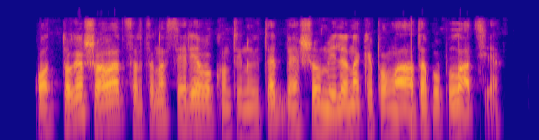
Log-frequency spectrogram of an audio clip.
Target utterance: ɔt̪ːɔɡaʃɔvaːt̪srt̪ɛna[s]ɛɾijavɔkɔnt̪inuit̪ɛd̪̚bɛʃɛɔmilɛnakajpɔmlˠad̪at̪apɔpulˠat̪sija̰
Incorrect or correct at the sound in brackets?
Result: correct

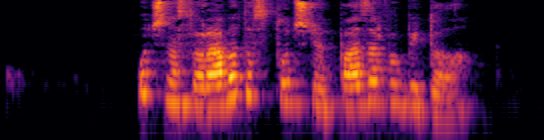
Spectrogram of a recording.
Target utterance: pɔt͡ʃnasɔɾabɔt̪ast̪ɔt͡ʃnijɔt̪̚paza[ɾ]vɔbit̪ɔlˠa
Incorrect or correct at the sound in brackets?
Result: correct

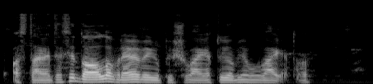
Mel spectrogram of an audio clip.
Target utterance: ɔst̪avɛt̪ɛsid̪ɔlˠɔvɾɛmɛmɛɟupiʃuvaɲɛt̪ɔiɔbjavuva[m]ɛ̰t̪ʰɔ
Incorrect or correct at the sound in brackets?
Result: incorrect: ɲ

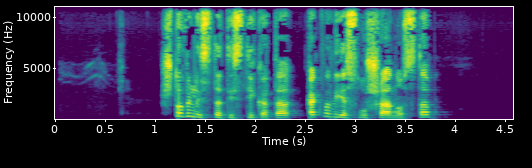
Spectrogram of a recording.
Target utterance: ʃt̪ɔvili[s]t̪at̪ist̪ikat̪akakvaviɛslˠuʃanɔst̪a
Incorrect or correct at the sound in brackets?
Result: correct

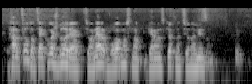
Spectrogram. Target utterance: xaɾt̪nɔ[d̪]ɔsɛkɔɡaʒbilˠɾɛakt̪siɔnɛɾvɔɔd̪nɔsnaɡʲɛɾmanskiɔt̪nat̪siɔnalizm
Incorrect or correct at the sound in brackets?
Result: incorrect: t̪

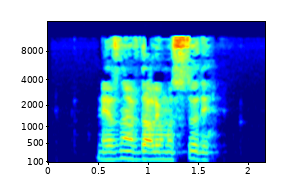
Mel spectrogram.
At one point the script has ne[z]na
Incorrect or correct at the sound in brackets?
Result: correct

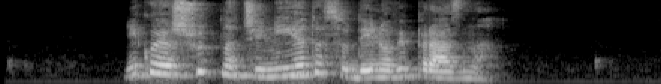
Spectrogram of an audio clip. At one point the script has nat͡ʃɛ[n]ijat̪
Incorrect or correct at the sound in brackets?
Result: correct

